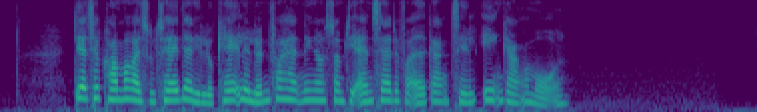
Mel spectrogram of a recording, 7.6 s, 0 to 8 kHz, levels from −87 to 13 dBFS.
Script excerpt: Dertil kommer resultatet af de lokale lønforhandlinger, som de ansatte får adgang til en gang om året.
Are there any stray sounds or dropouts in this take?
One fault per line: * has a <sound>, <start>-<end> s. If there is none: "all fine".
all fine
